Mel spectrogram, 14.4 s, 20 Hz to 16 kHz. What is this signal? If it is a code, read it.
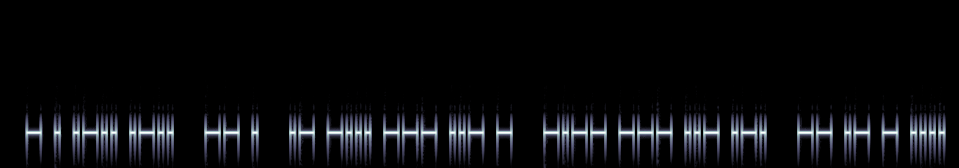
Morse code, heard as a keyed tone, about 17 wpm, 700 Hz. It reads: TELL ME ABOUT YOUR MATH
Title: Sentences from Top 1000 Words - Review Part 6 - 17wpm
